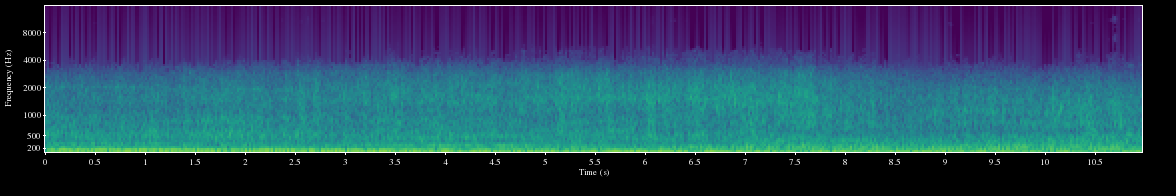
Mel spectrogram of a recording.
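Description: A formation of Spitfires flying past, their V12 piston engines blending into one loud, steady drone that sinks slowly in pitch over the first few seconds.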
